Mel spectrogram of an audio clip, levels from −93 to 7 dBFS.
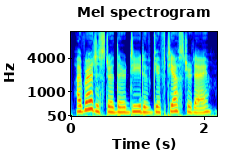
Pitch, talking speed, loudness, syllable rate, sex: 210 Hz, 190 wpm, -18 LUFS, 6.1 syllables/s, female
